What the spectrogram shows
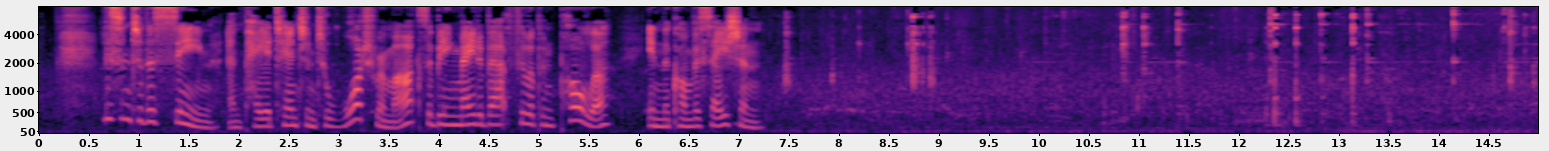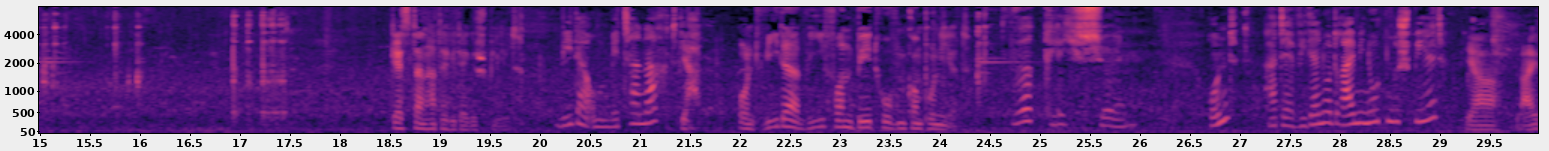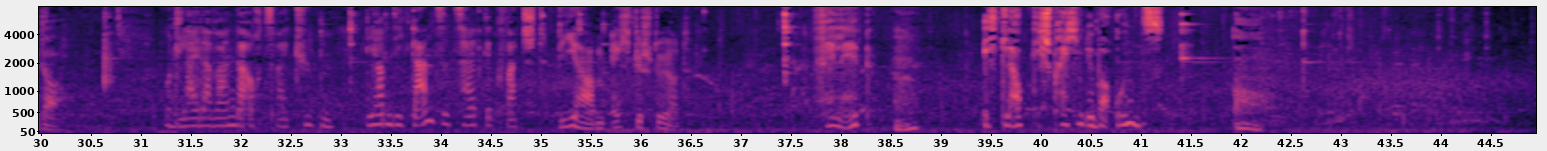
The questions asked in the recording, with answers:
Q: Listen to the scene and pay attention to what remarks are being made about Philip and Paula in the conversation.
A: The female student complains that 2 Typen, a slang word for people, had talked gequatscht, another slang word, the whole time.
